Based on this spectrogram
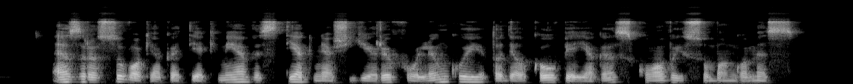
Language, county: Lithuanian, Telšiai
